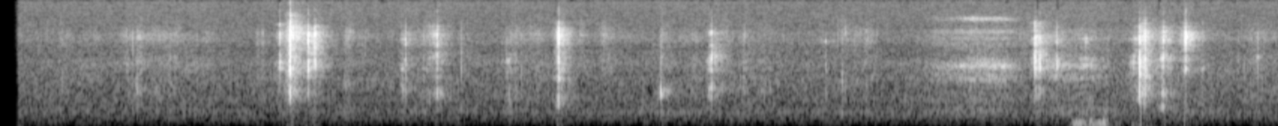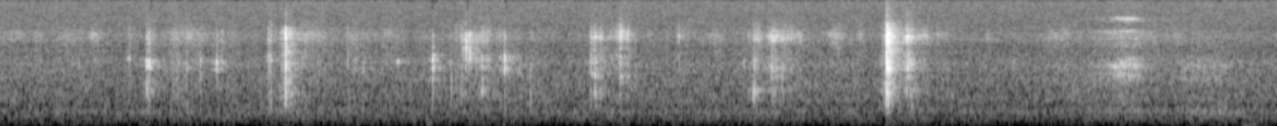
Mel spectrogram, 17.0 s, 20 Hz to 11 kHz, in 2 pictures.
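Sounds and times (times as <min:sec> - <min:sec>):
plastic puzzle cube clicking: 0:00.8 - 0:05.9, 0:06.8 - 0:14.9.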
